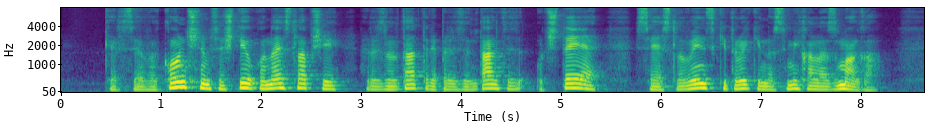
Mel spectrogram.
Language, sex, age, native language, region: Slovenian, male, 30-49, Slovenian, Savinja region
